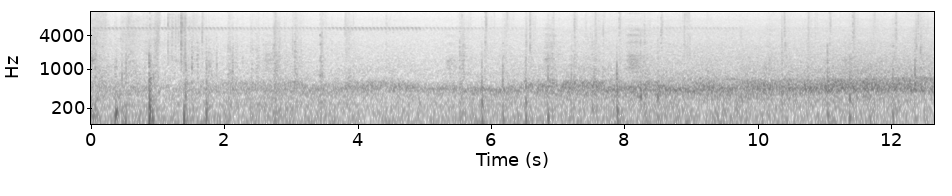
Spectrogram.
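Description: Footsteps fall on stone and earth.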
